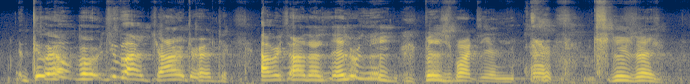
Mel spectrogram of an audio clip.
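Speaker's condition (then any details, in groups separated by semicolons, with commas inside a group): Cerebral palsy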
